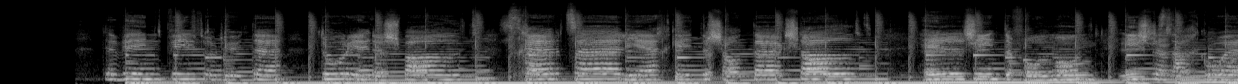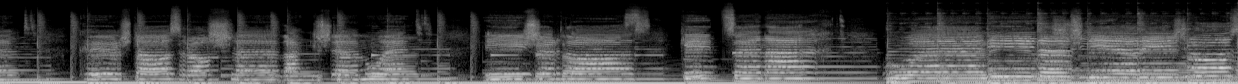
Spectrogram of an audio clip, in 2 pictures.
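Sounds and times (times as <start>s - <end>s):
vocals: 0.8s - 24.7s.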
